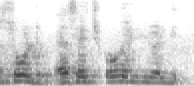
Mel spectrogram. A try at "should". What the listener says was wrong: शोल्ड नहीं, उसको शुड पढ़ते हैं. इसको शुड पढ़ते हैं. शुड, एल साइलेंट होता है. शुड.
